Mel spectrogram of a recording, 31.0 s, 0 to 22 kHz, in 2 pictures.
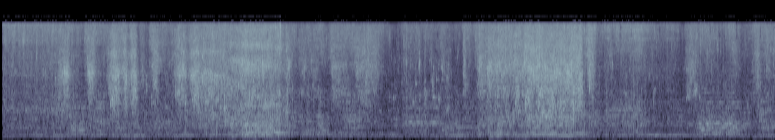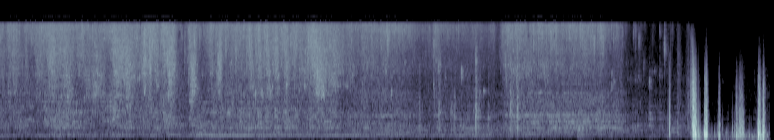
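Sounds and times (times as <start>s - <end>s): shower spray hissing and splashing: 0.1s - 28.0s.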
